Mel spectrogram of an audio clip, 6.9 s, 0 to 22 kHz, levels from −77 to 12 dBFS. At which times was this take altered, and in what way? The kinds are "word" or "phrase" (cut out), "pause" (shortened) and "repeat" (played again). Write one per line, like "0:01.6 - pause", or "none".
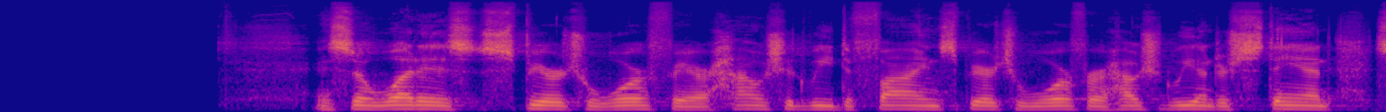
none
